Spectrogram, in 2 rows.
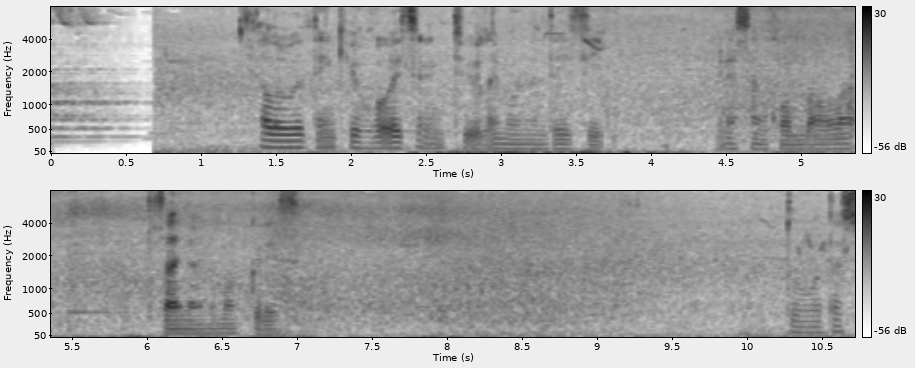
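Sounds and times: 
speech: 0:01.4 - 0:07.2, 0:10.3 - 0:10.7
ocean waves at the seaside: 0:03.8 - 0:10.2.

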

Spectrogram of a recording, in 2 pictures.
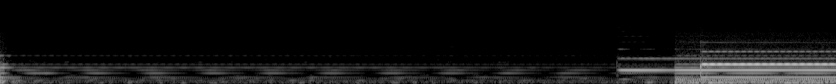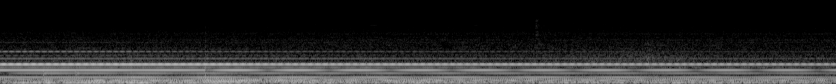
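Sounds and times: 
Tibetan singing bowl ringing: 0:00.0 - 0:16.7.

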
